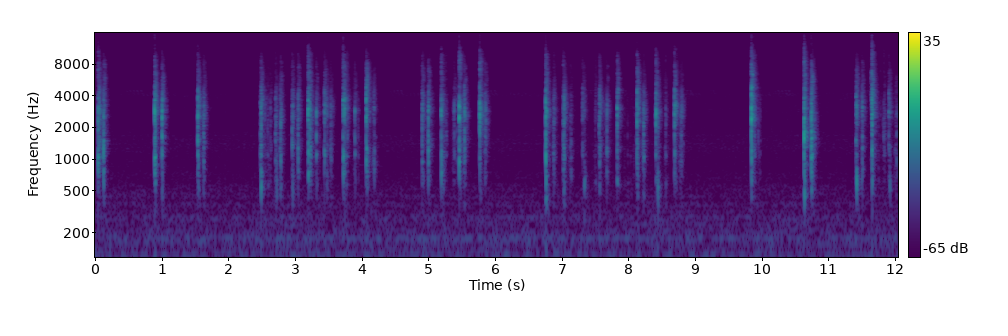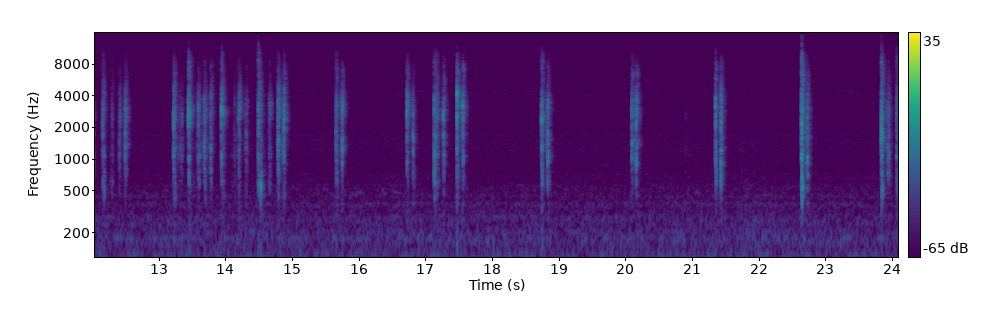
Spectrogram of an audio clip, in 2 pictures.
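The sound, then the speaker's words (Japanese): Keys are pressed on a computer keyboard with a pleasing key sound, giving many crisp, quiet clicks in short typing bursts broken by brief pauses. “このキーボードの特徴は、お客さんがさっき言ったように、キーを押すときに出る音が心地いいんだよ。こんな風に。”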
